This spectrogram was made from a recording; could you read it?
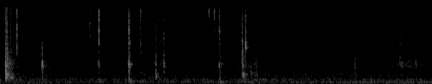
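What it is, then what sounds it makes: Bar soap being shaved with a blade. A hand-sized, solid dark blue bar of soap is shaved and scraped with a utility knife blade, cutting off curls and chips. Thirteen short, crisp scraping clicks with bright, high edges land in the first two and a half seconds. Quiet shaving rasps trail off toward the end.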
